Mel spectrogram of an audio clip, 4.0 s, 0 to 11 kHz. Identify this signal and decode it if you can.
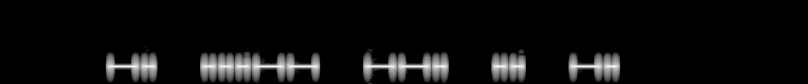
Morse code, heard as a keyed tone, about 28 wpm, spaced as for 20 wpm, 700 Hz. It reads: N3GIN
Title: USA Call Signs - 5 Characters - 2x Character Spacing - 28wpm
